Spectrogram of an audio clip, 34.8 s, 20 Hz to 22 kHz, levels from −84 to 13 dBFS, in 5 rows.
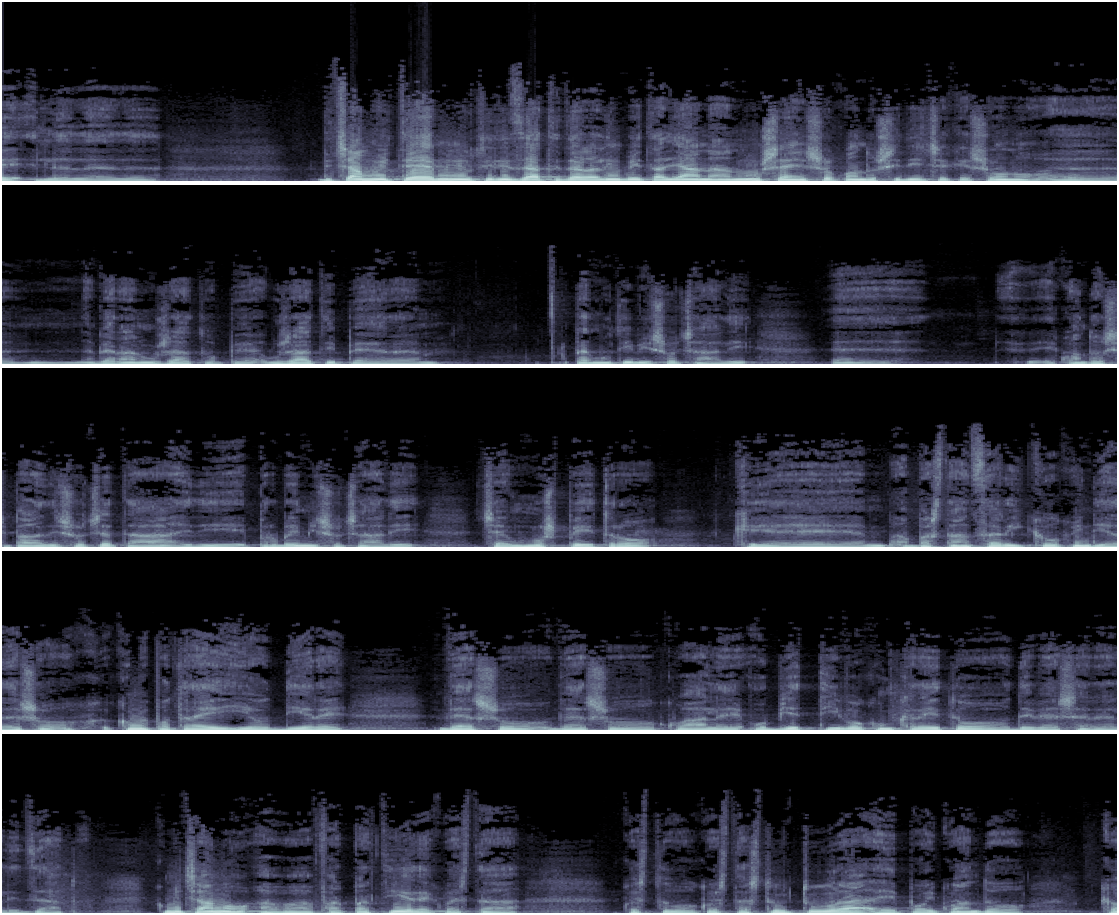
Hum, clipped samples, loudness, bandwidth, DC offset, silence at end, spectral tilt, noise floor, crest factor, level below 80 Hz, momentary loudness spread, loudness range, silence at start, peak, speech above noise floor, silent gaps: none; under 0.1%; -12 LUFS; 13 kHz; under 0.1%; 0 s; -7.5 dB/octave; -49 dBFS; 12 dB; -36 dBFS; 15 LU; 9 LU; 0 s; 0 dBFS; 38 dB; none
